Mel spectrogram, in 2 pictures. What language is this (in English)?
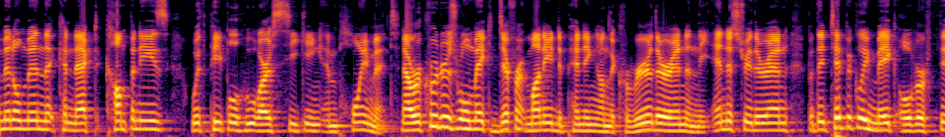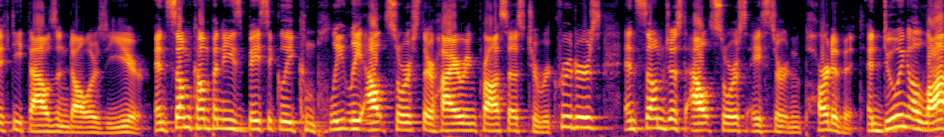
English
